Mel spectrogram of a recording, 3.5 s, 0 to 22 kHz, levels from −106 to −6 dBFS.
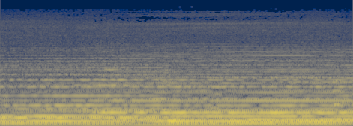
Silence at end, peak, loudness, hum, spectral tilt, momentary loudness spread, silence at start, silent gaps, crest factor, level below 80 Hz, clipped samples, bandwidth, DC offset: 0 s; -8 dBFS; -22 LUFS; none; -8.5 dB/octave; 2 LU; 0 s; none; 12 dB; -38 dBFS; under 0.1%; 11 kHz; under 0.1%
